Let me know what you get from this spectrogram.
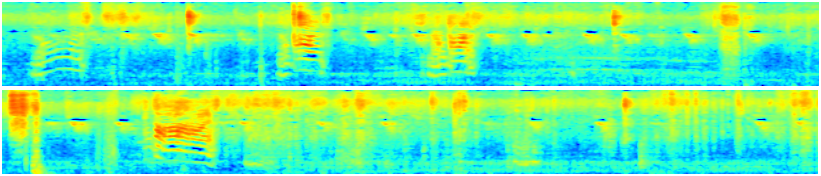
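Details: Kittens meowing at dinner time: about five short, high, arching meows, some doubled, spaced irregularly a few seconds apart, with a sharp click near the middle and faint high chirping and clatter in the background.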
